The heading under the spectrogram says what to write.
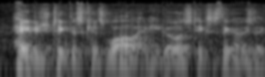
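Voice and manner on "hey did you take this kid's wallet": mock annoyed, irritated tone. Retelling confronting a guy about a kid's wallet: retelling a pissed-off question. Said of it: "kind of pissed off".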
